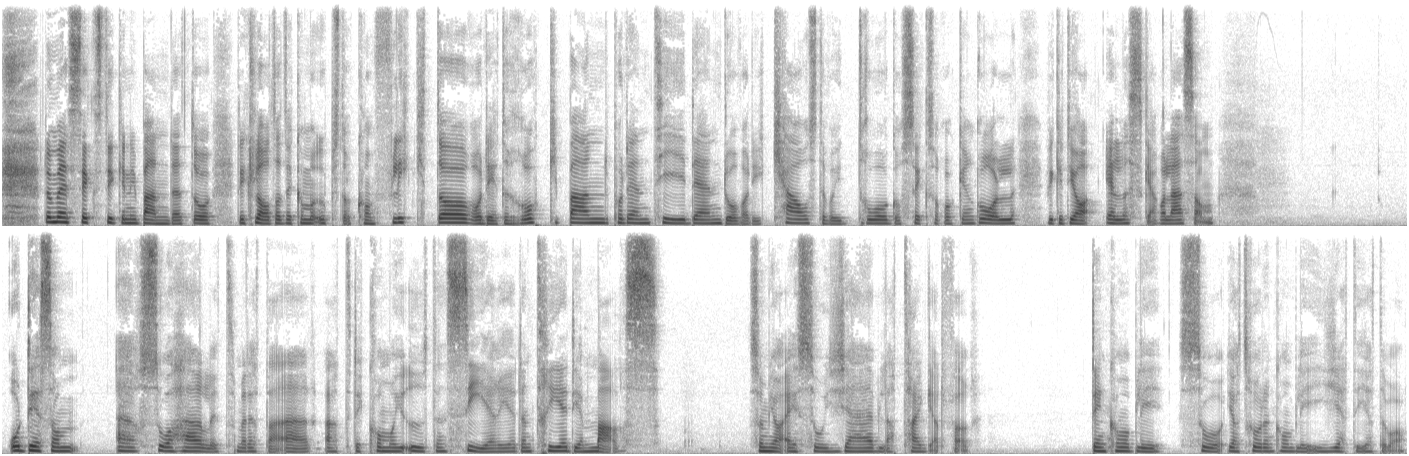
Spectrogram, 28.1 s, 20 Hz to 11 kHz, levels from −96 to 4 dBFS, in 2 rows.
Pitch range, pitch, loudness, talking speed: 165-190 Hz, 175 Hz, -29 LUFS, 165 wpm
